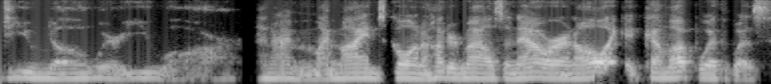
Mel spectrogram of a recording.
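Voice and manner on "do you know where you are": horrible, monstrous demonic voice. Retelling a voice that spoke to him out of the fog, in a horrible demonic voice. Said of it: "this horrible demonic voice said".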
